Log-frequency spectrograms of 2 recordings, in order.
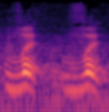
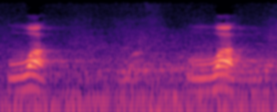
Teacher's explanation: Amma ərəb dilində olan vav hərfində heç bir diş rol oynamır, heç bir diş nə oynamır və burada dodaqlar gönçə şəklini alır. · Shown in: second take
